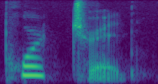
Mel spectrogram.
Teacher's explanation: the noun has stress on the first syllable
